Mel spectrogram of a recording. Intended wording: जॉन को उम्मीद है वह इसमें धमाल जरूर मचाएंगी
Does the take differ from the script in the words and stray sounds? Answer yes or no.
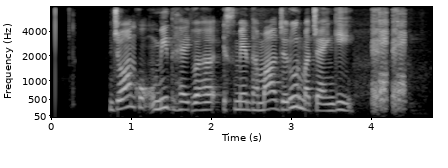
yes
